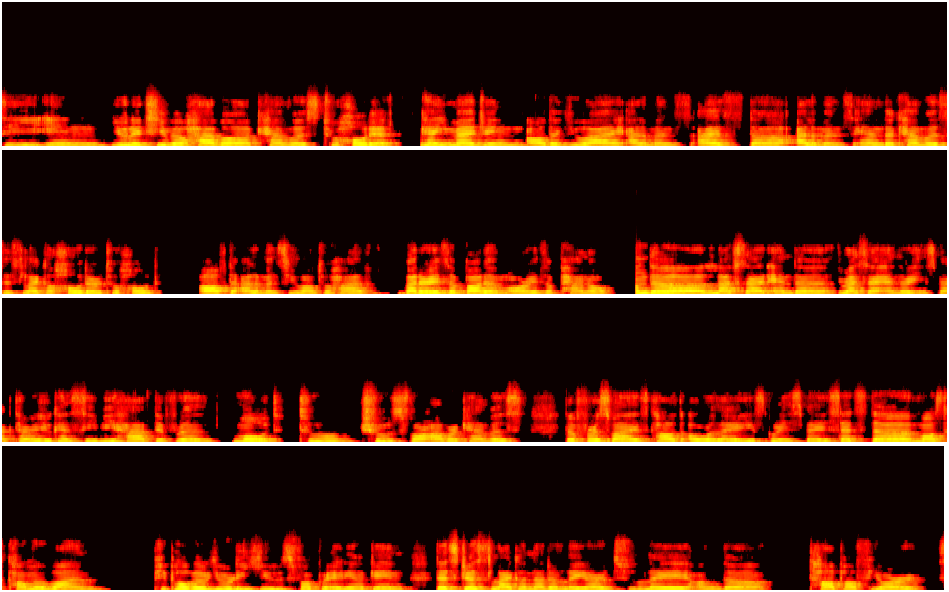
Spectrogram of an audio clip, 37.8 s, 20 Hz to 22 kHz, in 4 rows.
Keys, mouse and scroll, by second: 3.8 click, 4.1-5.2 drag, 20.1 click.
